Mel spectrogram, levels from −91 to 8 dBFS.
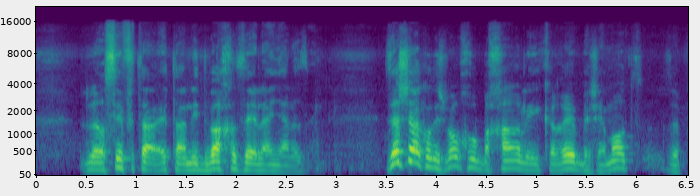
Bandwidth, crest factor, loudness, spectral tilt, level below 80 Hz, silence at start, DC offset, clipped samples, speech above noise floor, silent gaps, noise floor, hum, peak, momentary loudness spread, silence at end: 16 kHz; 20 dB; -19 LUFS; -4 dB/octave; -66 dBFS; 0.5 s; under 0.1%; under 0.1%; 34 dB; none; -52 dBFS; none; 0 dBFS; 13 LU; 0.1 s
